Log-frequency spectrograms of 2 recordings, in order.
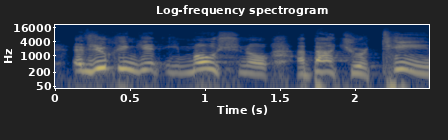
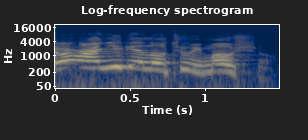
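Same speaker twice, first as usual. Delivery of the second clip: fast, higher, lightly mocking complaint; mock critics; 8 semitones higher, faster than usual. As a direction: rattle off the critics' gripe. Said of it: "they say".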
